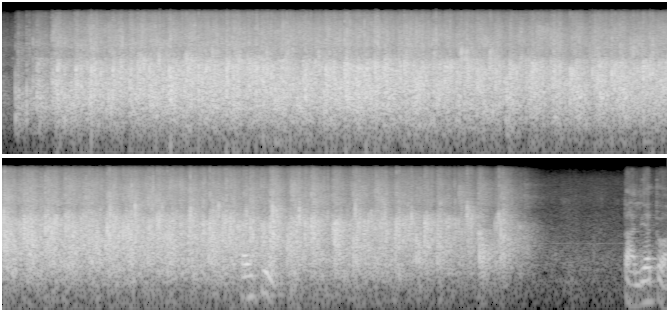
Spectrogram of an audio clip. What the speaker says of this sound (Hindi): तालियां तो आपने खूब अच्छी बजाई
